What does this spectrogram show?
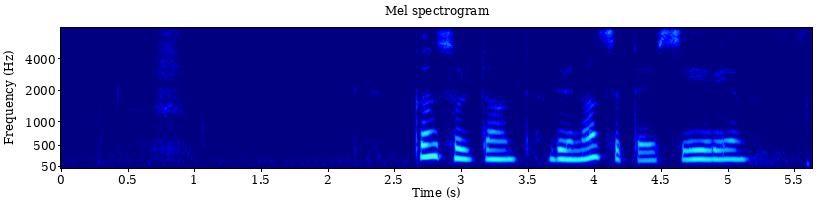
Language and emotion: Russian, sad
